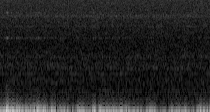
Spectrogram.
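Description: A low, uneven rumble with nothing higher-pitched above it.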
